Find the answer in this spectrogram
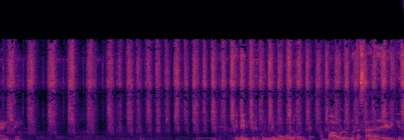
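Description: A toothbrush scrubbing a cleaning paste into wet cotton cloth in quick, even back-and-forth strokes, several a second. A person's voice joins in from about halfway through.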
